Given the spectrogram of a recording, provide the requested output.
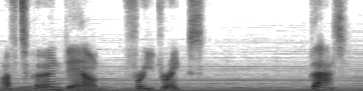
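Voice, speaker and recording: A man with an Australian accent at a fairly slow pace, music in the background. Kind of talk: personal story to camera. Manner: candid, casual.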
